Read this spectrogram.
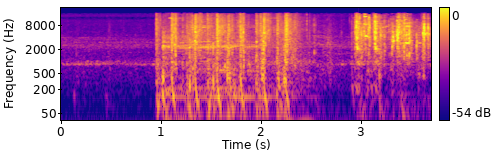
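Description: A pickaxe chops repeatedly into a tree trunk.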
